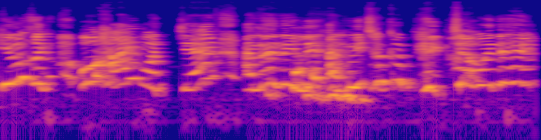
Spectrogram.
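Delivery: high, laughing retelling; laughing while telling. Real, not acted. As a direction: giggle through the whole story.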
